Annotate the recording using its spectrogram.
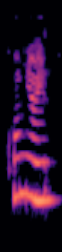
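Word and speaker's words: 금요일: शुक्रबार अब शुक्रबारलाई हामी के भन्छौ शुक्रबारलाई भन्छौ खुमयोइल खुम यो इल खुमयोल अब उच्चारण पनि लेख्दिन्छु।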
